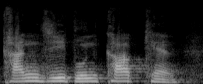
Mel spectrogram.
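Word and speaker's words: Kanji Bun Ka Ken (漢字文化圏): These letters are pronounced as a Hanja Mun Hwa Kwon, but this Japanese also pronounced as Kanji Bun Ka Ken. Kind of similar, right?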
